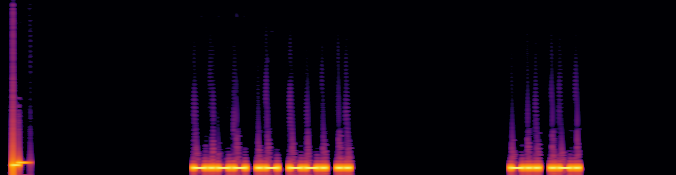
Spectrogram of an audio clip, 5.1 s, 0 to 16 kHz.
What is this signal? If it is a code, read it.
Morse code, heard as a keyed tone, about 40 wpm, 700 Hz. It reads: YAGI DR
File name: IQE Course 3 - Lesson 89 - YAGI - Two Elements - 40wpm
